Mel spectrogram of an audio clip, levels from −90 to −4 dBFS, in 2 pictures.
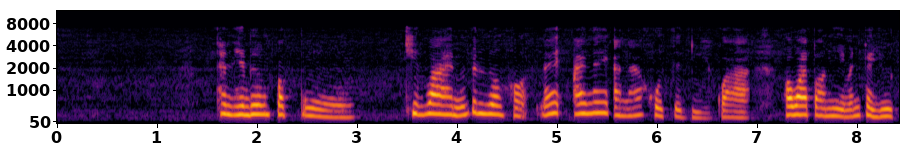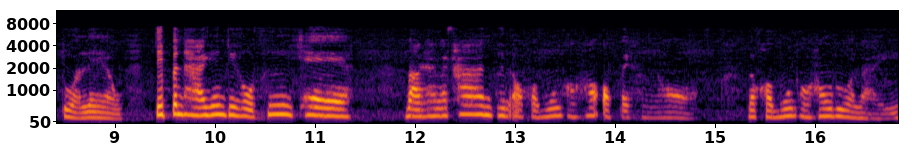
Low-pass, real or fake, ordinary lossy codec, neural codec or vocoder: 7.2 kHz; fake; none; codec, 16 kHz, 8 kbps, FreqCodec, larger model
